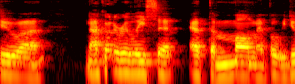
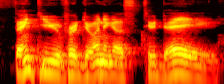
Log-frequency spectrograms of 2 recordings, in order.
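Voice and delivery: low radio announcer voice; 3 dB louder than usual. A co-host shows a guest how to sound on air, in a low radio voice. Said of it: "you gotta have that low radio voice".

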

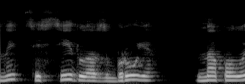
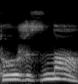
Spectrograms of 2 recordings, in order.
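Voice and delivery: uneasy, troubled, anxious, worried voice; 2 semitones higher than usual. A fugitive answers a companion's complaint after a plane spots them, anxiously. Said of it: "тривожно відказав Михайло".

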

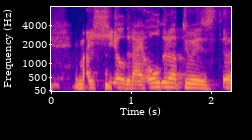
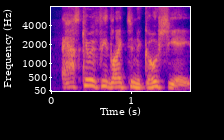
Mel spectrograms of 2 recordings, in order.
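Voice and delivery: fake, theatrical stage whisper; 2 semitones higher than usual. In a game, a character right behind another prompts him, in a fake stage whisper. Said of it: "in a fake stage whisper".

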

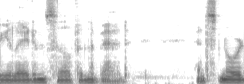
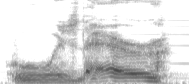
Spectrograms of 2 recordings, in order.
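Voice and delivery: rough, gruff, fake old woman voice; 2 semitones higher than usual. Narrator voices the wolf answering a knock at grandmother's door, gruff wolf imitating grandmother. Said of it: "His voice was so gruff".

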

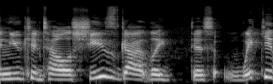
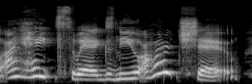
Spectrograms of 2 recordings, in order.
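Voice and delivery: snooty, lofty, disdainful put-on art-snob voice; 2 semitones higher than usual. Quoting a tough pop culture critic, in a mock-snobbish art snob voice. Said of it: "that's my best impression of an art snob".

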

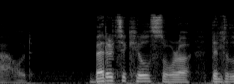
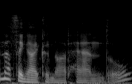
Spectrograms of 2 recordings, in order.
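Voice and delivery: guarded, defensive, with faint amusement; 2 semitones lower, 3 dB quieter than usual. Geron, hurt, answers Goranor's question about the complications, defensive but faintly amused. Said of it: "clearly on the defensive, but with a trace of amusement".

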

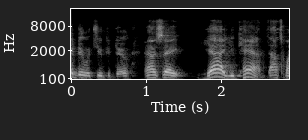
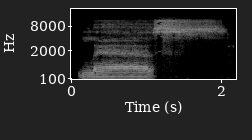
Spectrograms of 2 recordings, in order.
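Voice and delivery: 'less' said with mock, put-on condescension; 4 semitones lower, 7 dB quieter than usual. Quoting a Discovery Canada director's words, mock-condescending 'Less'. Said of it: "just like that, condescending".

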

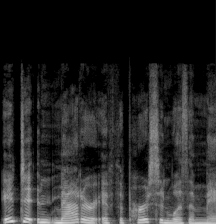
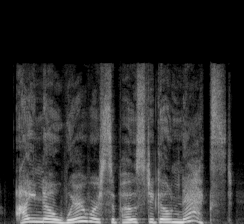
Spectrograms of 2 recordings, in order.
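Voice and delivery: eager, excited, wide-awake, quick and pitched up; 6 semitones higher, 3 dB louder than usual. Paul wakes his sleepy companions after a vision: excitedly. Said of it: "he said excitedly".

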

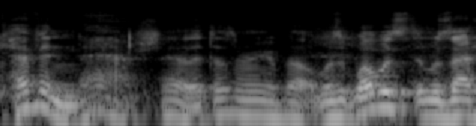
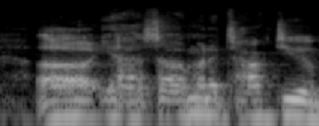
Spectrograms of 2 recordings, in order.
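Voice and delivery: put-on vocal fry voice. Imitating Thomas Jane while describing his vocal fry: Thomas Jane voice with vocal fry. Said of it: "Tom Jane has that, where he's like".

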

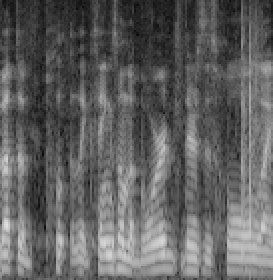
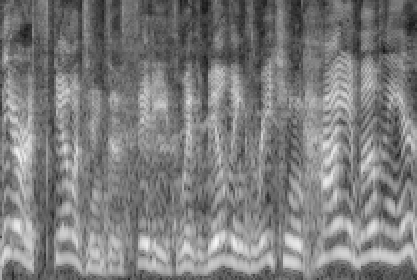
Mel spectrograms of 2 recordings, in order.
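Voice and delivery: shrill, booming, loud, high superhero voice; 9 semitones higher, 9 dB louder than usual. Taking a turn at doing voices, playing a favorite superhero, in superhero voice. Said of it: "let's do this like my favorite like superhero".

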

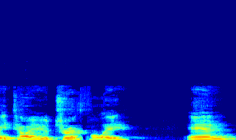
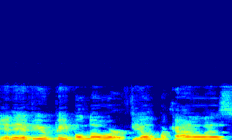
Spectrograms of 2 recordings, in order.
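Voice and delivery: ordinary talk

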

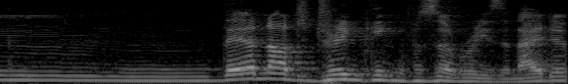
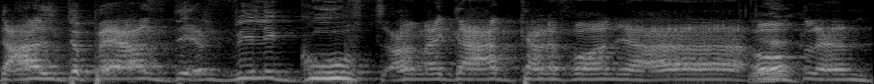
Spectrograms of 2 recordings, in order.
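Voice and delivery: put-on Austrian accent, higher and louder; 5 semitones higher, 10 dB louder than usual. Continuing the bit on a football team's loss: Arnold Schwarzenegger voice. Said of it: "you sound like Arnold right there".

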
